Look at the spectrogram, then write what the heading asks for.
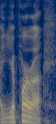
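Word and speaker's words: Eupora: Sorry, not Europa, Yopora, and There's a small, Watal there's a very small CC drop.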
